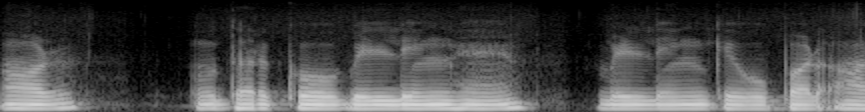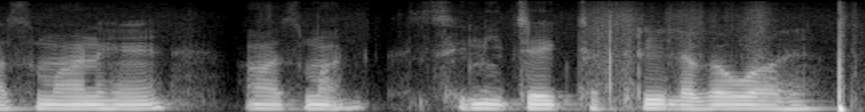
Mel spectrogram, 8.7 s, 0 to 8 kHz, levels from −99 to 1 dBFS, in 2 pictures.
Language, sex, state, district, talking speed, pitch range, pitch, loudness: Hindi, male, Uttar Pradesh, Hamirpur, 125 wpm, 105-110 Hz, 105 Hz, -21 LUFS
